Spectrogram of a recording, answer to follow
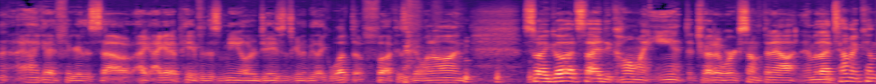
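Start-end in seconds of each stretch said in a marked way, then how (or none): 0.0-4.7 quiet inner panic. Retold or imitated.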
